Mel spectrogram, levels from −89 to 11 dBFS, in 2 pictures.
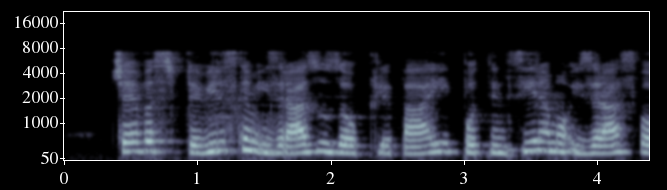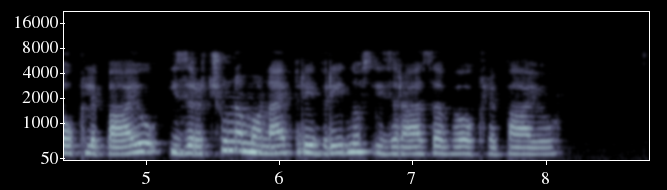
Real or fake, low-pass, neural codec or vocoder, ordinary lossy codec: real; 7.2 kHz; none; none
